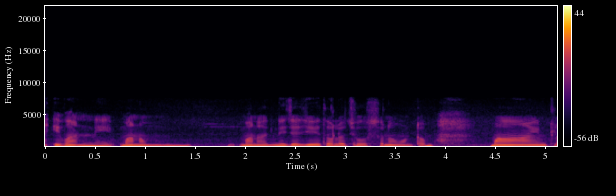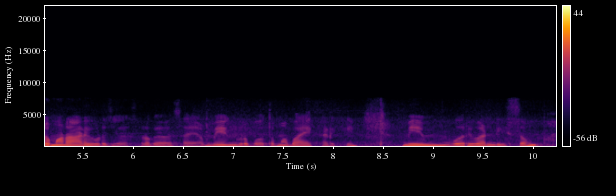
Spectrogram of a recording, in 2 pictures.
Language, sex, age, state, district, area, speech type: Telugu, female, 18-30, Telangana, Hyderabad, urban, spontaneous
